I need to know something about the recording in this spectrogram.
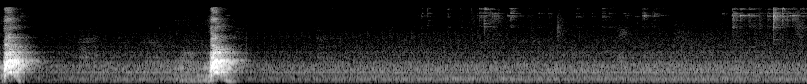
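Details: Camera-shy pet dog barking at its owner: two sharp single barks in the first three seconds, then quiet with faint rustling and soft clicks.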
